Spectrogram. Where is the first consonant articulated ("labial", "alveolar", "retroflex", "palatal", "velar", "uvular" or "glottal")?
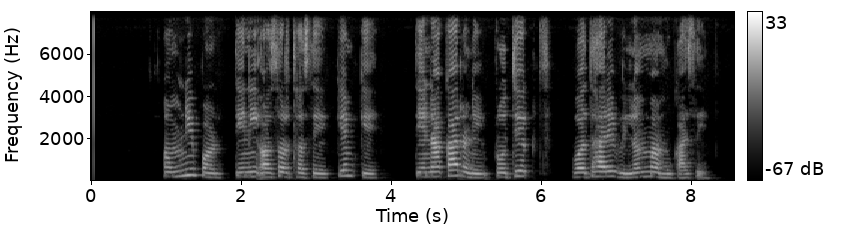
labial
